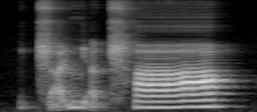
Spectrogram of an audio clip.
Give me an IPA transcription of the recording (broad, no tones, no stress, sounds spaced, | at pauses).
ʈ͡ʂ ɑ̰ ʎ ɑ̰ ʈ͡ʂʰ ɑː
